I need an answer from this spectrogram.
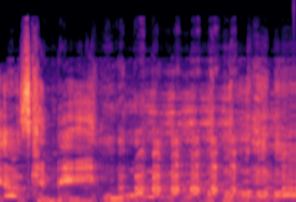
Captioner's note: all laughing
